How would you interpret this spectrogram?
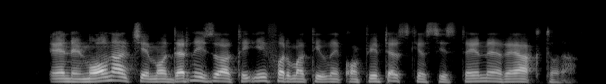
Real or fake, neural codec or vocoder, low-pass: fake; codec, 16 kHz, 1 kbps, FunCodec, trained on LibriTTS, 50 frames a second; 7.2 kHz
